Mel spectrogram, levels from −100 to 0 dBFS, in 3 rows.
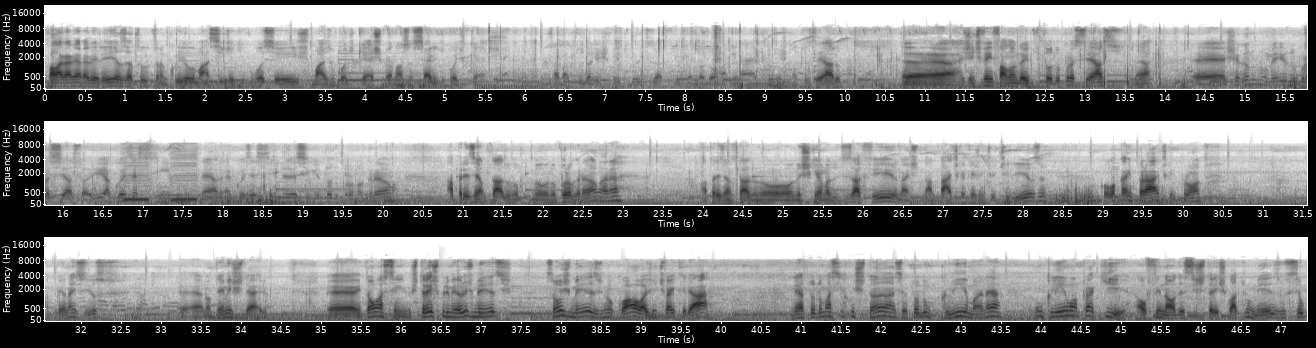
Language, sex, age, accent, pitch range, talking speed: Portuguese, male, 50-69, Brazilian, 95-130 Hz, 160 wpm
